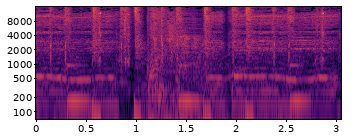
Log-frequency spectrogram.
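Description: Loud gunshot sound effects crack out in short bursts over a thumping music beat with a deep bassline, one dense cluster of shots near the middle.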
